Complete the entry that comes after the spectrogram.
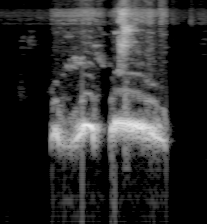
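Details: Local spotted dove (tekukur) used to lure wild doves and stimulate captive birds to call; two-part cooing, a short hooting note swelling upward, a gap, then a drawn-out level coo sliding down, with a faint higher rustle.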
